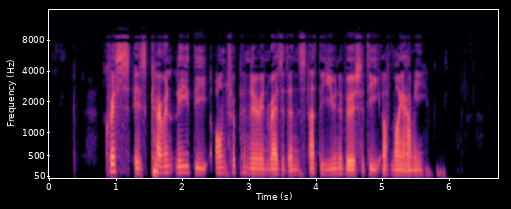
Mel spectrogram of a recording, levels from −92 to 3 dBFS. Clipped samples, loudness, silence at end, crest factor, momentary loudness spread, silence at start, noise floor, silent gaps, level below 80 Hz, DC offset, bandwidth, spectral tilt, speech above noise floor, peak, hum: under 0.1%; -23 LUFS; 0.85 s; 24 dB; 8 LU; 0.85 s; -74 dBFS; none; -54 dBFS; under 0.1%; 9.8 kHz; -4 dB/octave; 50 dB; -2 dBFS; none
